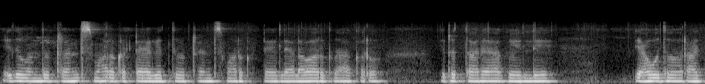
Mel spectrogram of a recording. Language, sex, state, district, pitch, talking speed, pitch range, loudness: Kannada, male, Karnataka, Bijapur, 145 Hz, 120 wpm, 145-150 Hz, -14 LUFS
